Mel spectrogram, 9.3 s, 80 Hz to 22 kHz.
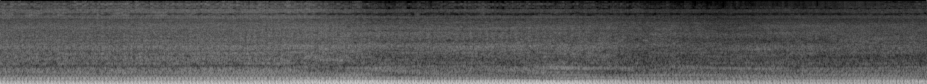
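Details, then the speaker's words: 1988 Holden VL SV88 V8 running with the faulty tinny muffler removed (the middle one was found to be the tinny one): deep, even burble rising with revs and settling back, no tinniness or rattle; healthy exhaust note. "Got no tin. Have a listen. I couldn't hear any tinniness."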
